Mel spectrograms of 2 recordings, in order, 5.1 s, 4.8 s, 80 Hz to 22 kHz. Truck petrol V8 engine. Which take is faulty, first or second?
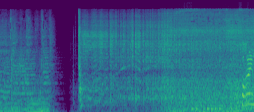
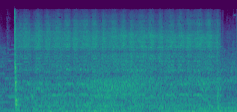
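second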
